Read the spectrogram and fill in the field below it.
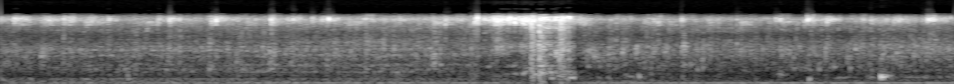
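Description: Water drains out of a pipe outdoors on a hot day, a steady trickle and splatter over a low hum like an idling engine or pump, with a brief louder gush partway through.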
